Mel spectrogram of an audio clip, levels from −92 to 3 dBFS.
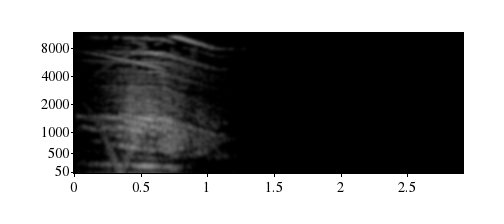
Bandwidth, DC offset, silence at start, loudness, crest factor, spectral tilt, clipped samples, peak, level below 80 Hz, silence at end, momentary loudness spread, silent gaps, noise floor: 11.5 kHz; under 0.1%; 0.1 s; -38 LUFS; 22 dB; -1 dB/octave; under 0.1%; -24 dBFS; -78 dBFS; 1.85 s; 13 LU; none; under -90 dBFS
